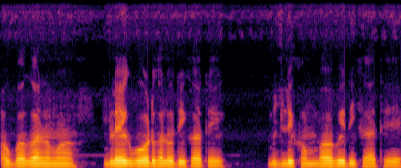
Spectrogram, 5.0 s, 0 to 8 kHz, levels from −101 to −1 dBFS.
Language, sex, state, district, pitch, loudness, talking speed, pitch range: Chhattisgarhi, male, Chhattisgarh, Raigarh, 120 Hz, -17 LUFS, 155 wpm, 120-125 Hz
